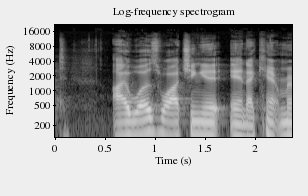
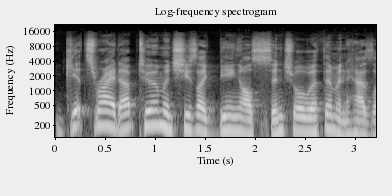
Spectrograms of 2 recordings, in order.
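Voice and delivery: ordinary delivery

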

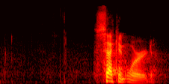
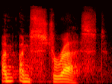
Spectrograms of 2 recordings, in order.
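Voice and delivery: voicing Jesus troubled; 7 semitones lower, 12 dB quieter than usual. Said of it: "He goes".

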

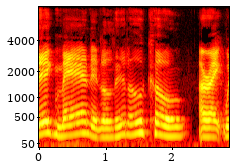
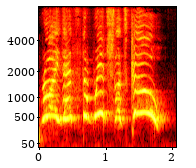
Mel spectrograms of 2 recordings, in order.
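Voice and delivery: high frantic call, much higher; scared child shout; slower than usual. Acted. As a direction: yell at Roy to run. Child warning friend.

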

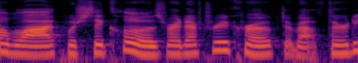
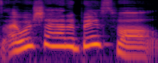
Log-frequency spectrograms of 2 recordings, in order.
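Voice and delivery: higher, quick call across the cells; called out loudly; 9 semitones higher, faster than usual. Retold or imitated. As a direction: call it out to the next cell. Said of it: "He says very loudly".

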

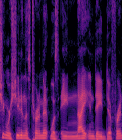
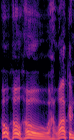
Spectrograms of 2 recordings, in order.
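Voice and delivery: slow, booming Santa laugh; jolly ho ho ho; 4 dB louder, slower than usual. Pretend. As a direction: belt out a hearty Santa ho ho ho. Christmas episode, festive Santa hat.

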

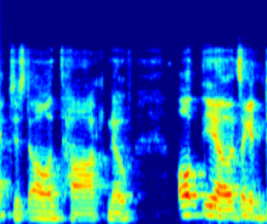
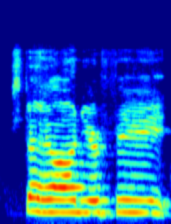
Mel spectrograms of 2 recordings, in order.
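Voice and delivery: coach's call; 11 semitones higher, 3 dB louder, much slower than usual. Retold or imitated. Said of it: "Calf is".

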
